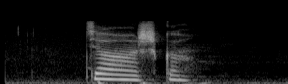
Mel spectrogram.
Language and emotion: Russian, sad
